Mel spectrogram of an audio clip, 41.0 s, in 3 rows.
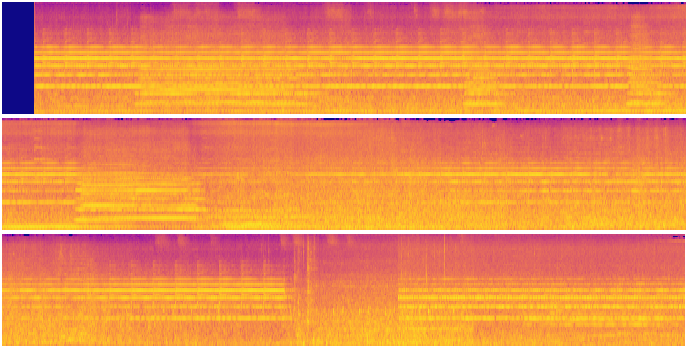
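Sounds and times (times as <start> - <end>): crossing bells ringing: 0.6 - 41.0
train rumble and wheel clatter: 0.7 - 41.0
train horn chord: 2.2 - 7.1, 9.1 - 10.2, 12.3 - 13.7, 14.8 - 19.9, 35.3 - 41.0.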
